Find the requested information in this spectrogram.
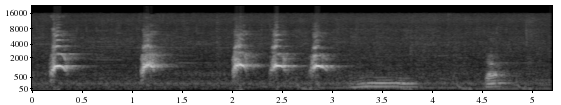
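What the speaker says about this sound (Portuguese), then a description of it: "Os cachorrinhos." Small dogs barking in a home kitchen: five sharp yips in an uneven rhythm, a low whine in between, then one more bark, loud and close, with no talk.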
